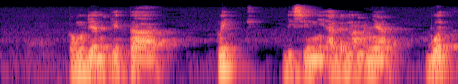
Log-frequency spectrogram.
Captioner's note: click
